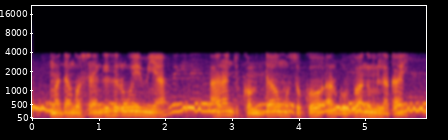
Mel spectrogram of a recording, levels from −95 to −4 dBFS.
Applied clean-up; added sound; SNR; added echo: none; Bird; 1 dB; none.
